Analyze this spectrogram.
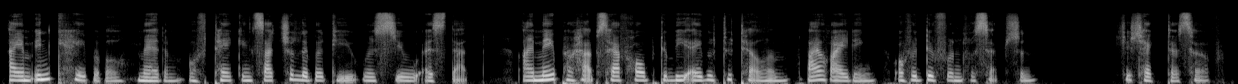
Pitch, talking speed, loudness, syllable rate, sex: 185 Hz, 160 wpm, -20 LUFS, 4.8 syllables/s, female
